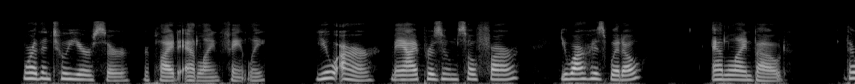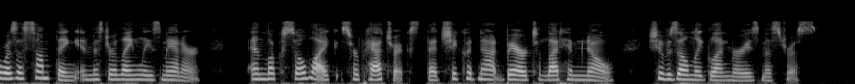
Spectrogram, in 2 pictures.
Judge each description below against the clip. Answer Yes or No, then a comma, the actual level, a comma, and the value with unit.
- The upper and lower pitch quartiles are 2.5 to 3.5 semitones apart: No, average, 3.9 semitones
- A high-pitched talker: Yes, high, 225 Hz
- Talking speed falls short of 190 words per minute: No, average, 195 wpm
